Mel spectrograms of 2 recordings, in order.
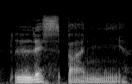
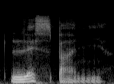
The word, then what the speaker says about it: Espagne: Okay, don't insist on the final E because basically it's not pronounced. L'Espagne. Gna, gna, gna. L'Espagne.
